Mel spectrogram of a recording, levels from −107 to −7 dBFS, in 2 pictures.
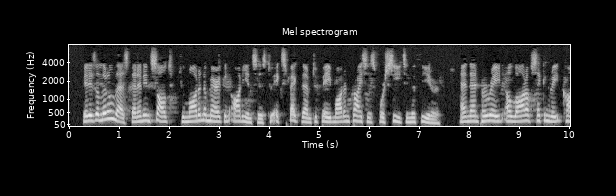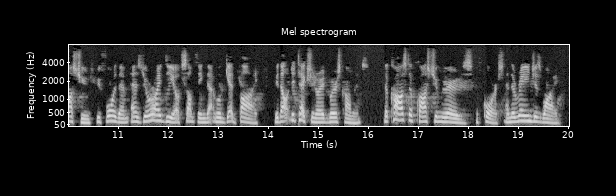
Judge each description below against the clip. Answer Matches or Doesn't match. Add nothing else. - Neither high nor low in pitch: Matches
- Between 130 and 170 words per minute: Doesn't match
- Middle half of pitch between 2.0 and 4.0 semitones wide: Matches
